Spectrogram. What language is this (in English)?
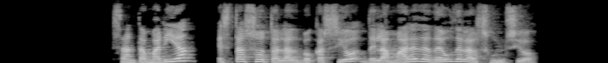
Catalan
